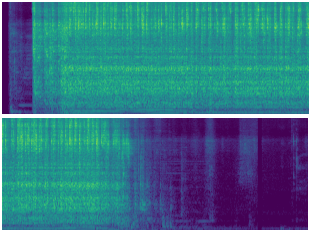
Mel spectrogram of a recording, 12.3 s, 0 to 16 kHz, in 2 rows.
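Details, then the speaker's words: Toyota RAV4 engine starts and idles with a steady whirring whine on top, then shuts off; likely original water pump with loose shaft and failed bearing, to be replaced along with coolant. "as you can see, it's making that noise. So we're going to replace the water pump during the coolant and everything."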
